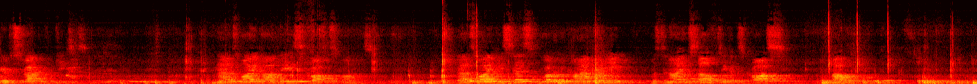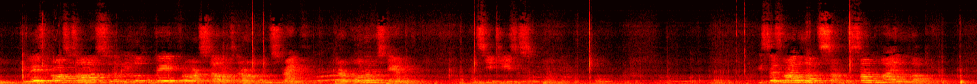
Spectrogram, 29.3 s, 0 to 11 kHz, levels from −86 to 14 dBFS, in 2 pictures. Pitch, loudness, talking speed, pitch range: 200 Hz, -27 LUFS, 135 wpm, 180-220 Hz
